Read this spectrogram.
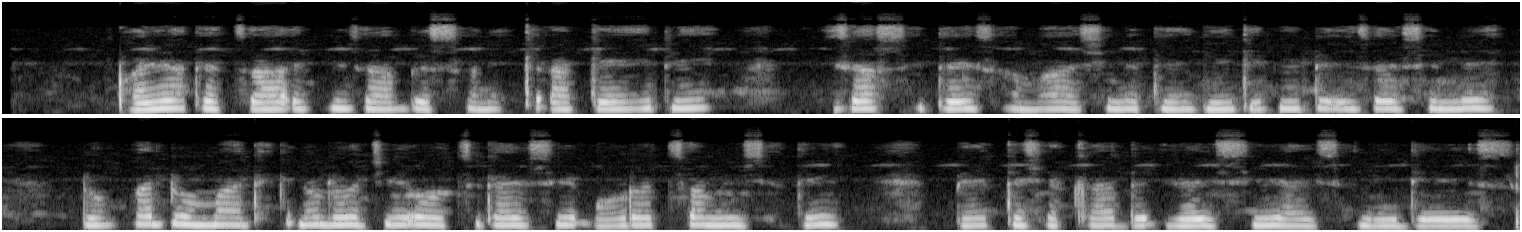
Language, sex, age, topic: Gamo, male, 18-24, government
